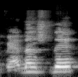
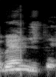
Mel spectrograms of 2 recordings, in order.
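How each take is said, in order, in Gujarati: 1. મધ્યમાં d અવાજ બોલાય છે. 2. મધ્યમાં d અવાજ સાયલન્ટ રહે છે. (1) "ખાસ મહત્વની ભૂલ જે વિદ્યાર્થી મિત્રો કરે છે" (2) "ઉચ્ચાર થશે વેન્સડે"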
